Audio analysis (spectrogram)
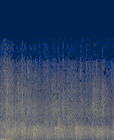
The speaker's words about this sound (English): So let's just give a quick round of applause to all of those people one more time.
